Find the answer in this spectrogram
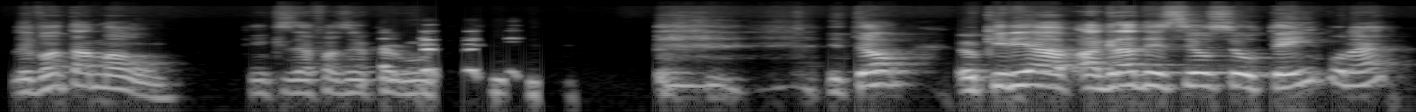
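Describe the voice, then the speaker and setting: A man hosting a casual live-stream interview, talking in a relaxed, friendly way. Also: high voice, moderate pace.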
